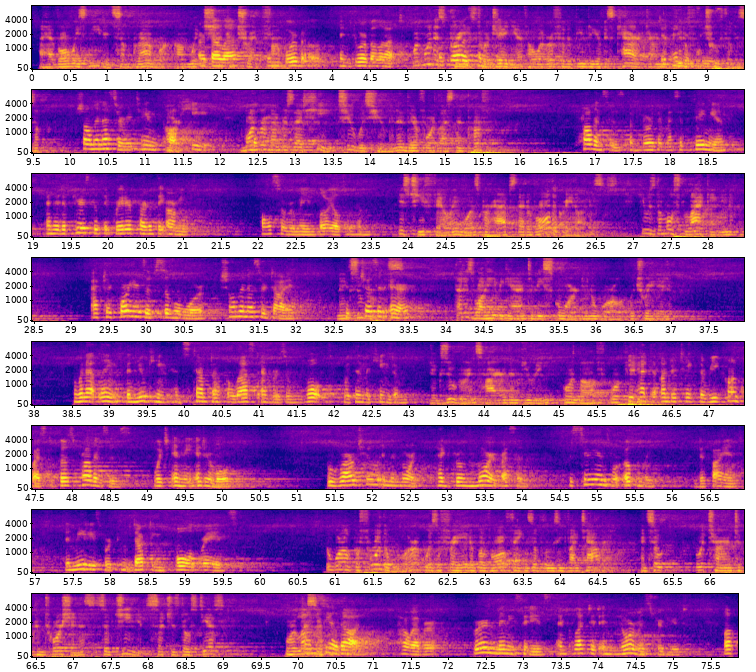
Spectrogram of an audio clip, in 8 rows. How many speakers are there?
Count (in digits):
2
